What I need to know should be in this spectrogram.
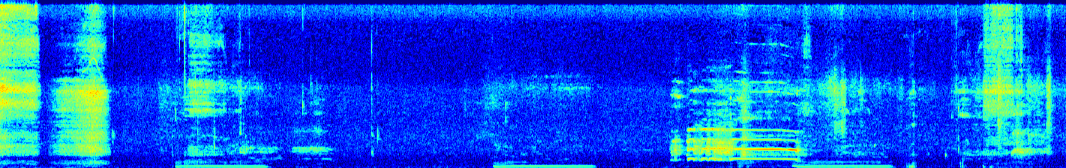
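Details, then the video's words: Pet cat snoring loudly again, low buzzing snores each lasting over a second at steady intervals, with human laughter and voices breaking in between the snores. "snoring cat"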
